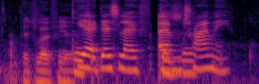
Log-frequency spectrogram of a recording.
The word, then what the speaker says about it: Dej Loaf: Dej Loaf, yeah.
